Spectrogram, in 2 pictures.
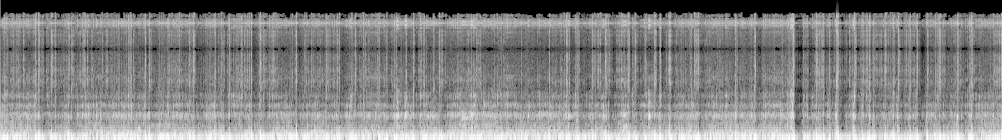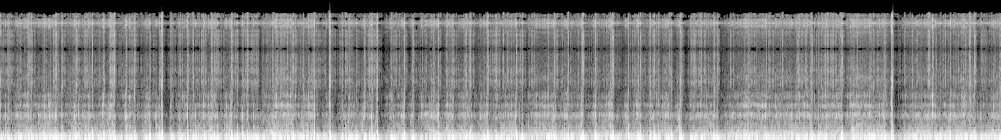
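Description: Mountain bike rolling over a dirt road, picked up by a camera clamped to the front fork: a continuous low rumble of tyre and frame vibration, with many small knocks and rattles from bumps in the track.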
